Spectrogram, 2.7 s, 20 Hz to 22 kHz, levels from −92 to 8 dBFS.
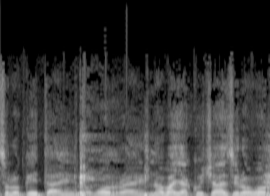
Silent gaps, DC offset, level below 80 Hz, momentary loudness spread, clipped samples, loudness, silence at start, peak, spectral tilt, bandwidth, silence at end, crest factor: none; under 0.1%; -48 dBFS; 4 LU; under 0.1%; -20 LUFS; 0 s; -4 dBFS; -6 dB/octave; 16 kHz; 0 s; 16 dB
